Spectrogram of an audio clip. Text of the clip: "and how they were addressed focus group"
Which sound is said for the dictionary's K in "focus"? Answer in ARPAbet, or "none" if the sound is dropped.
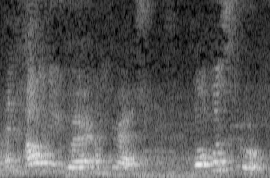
none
